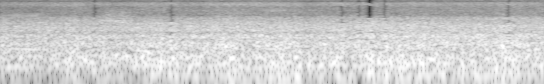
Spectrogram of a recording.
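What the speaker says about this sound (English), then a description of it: "Just chilling with the waves, dude." Ocean waves wash onto a beach in the video game Magical Witch Bell, a steady, unbroken roar of surf that holds at an even loudness throughout, with no voices.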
